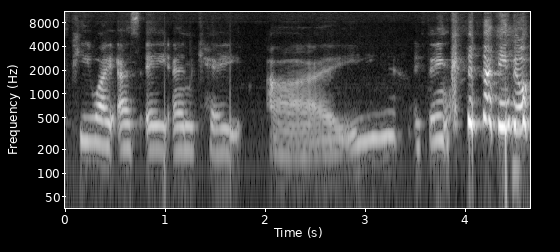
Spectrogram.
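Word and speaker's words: Pysanky: Oh, Pazanki? pasankis. It's Pysanki.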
